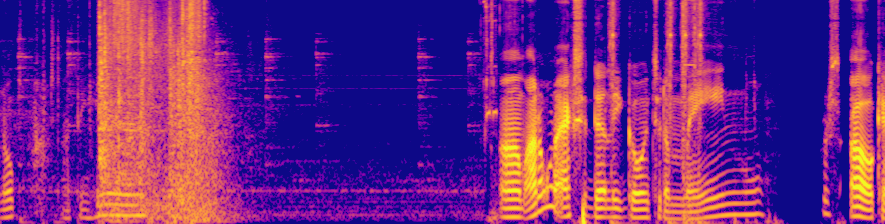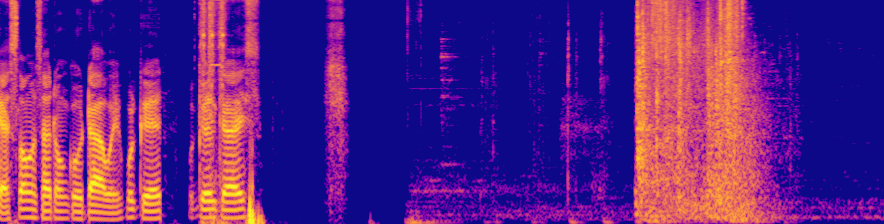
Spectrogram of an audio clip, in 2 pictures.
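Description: A heavy metal door slides open with a whoosh.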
